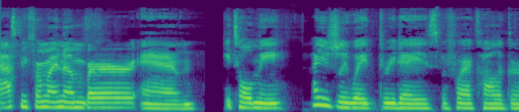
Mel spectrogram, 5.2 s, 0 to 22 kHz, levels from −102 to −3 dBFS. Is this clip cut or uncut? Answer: uncut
